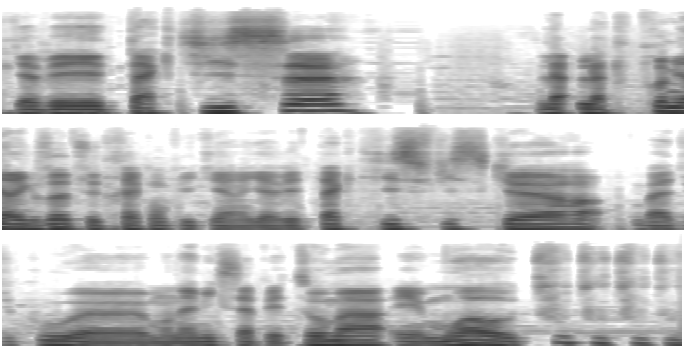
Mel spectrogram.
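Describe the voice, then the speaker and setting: Man in his twenties, Parisian French accent, lowish smooth voice, hesitant casual interview chat, faint music behind. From Paris region, France. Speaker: esports player, podcast guest.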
